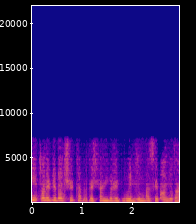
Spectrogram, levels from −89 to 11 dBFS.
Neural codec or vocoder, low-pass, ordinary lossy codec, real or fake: codec, 44.1 kHz, 0.9 kbps, DAC; 7.2 kHz; none; fake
